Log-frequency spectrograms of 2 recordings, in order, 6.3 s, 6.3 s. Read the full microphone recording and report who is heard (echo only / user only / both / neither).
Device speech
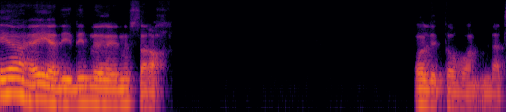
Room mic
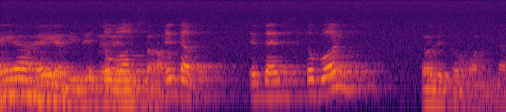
both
